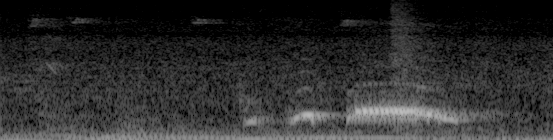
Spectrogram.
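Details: Spotted dove lure call, a single phrase near the end: two brief soft coos leading into a longer mellow hoot, with low background hum and a faint click.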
